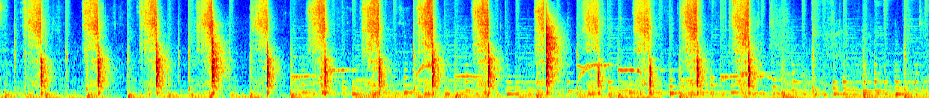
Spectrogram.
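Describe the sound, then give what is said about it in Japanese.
A knife thinly slices a small piece of onion for a salad. Many crisp, evenly spaced strokes follow one another in a steady, brisk rhythm, with no speech. “それから玉ねぎを少しスライスしましょう。”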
